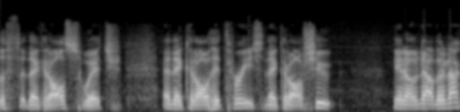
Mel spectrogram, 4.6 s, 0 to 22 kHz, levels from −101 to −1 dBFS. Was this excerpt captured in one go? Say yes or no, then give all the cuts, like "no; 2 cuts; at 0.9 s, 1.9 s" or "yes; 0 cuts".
yes; 0 cuts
